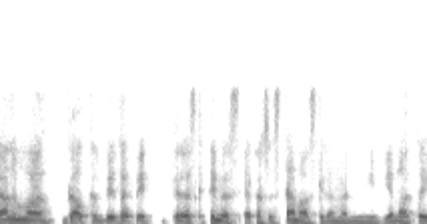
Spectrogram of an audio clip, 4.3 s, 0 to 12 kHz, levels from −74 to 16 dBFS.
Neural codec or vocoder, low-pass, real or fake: codec, 16 kHz, 2 kbps, FreqCodec, smaller model; 7.2 kHz; fake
